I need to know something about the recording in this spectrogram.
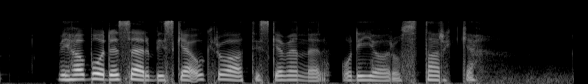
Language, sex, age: Swedish, female, 26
